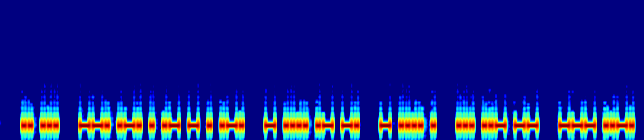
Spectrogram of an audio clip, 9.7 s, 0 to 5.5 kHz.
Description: Morse code, heard as a keyed tone, about 25 wpm, 600 Hz. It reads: IS GREATER THAN THE SUM OF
